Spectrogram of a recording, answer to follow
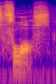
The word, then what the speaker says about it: flos: And the last part of the name of cauliflower is flos. I think that's how they say it, like floss your teeth.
